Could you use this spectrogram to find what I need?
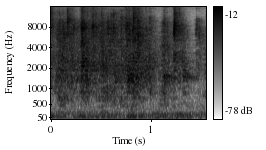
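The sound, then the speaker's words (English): A plastic bag rustles as it is stuffed into a coat pocket, a continuous, steady crinkling and crackling that lasts throughout, with no voices. “Okay, I know that you can hear me putting this plastic bag back in my coat pocket on the recording, but you're just going to have to deal with it.”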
